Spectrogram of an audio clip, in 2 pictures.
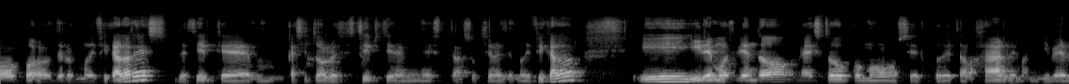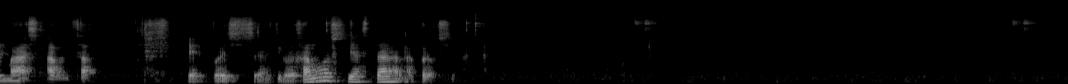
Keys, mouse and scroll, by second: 1.3-6.2 drag, 6.2-11.6 drag, 13.2-15.3 drag.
